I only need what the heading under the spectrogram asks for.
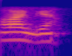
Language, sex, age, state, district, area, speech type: Odia, female, 45-60, Odisha, Angul, rural, conversation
